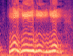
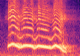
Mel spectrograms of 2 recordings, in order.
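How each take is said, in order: First: Little tittering giggle, higher; demo giggle. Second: Shrill high hee-hee laugh, much higher and louder; high squeal of a laugh shown as another way; demo high laugh. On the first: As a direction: giggle as a demonstration. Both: Shown as a demonstration. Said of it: "laugh like this".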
